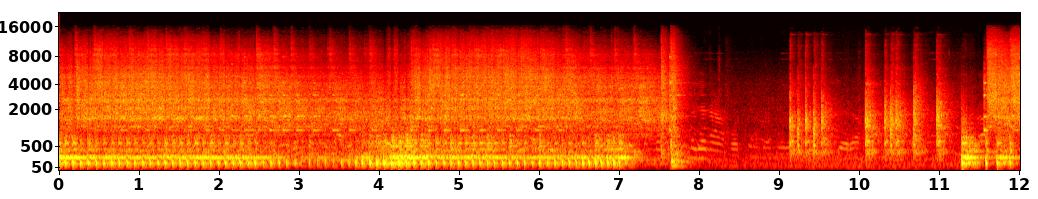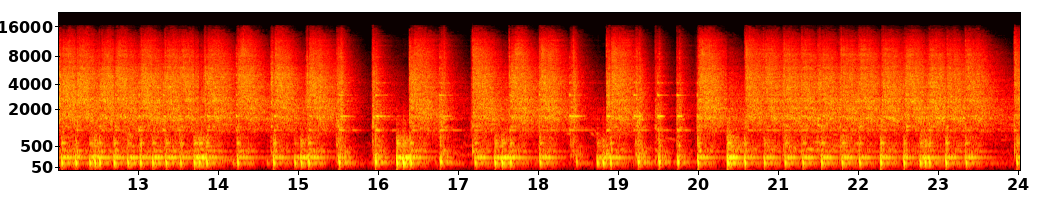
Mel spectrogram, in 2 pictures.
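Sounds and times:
big drum beating: 0:00.0 - 0:08.1, 0:09.2 - 0:24.0
cymbals clashing: 0:00.0 - 0:08.1, 0:11.2 - 0:24.0.

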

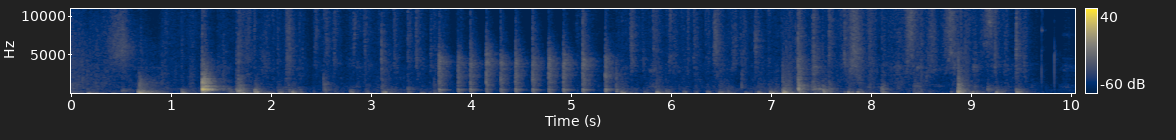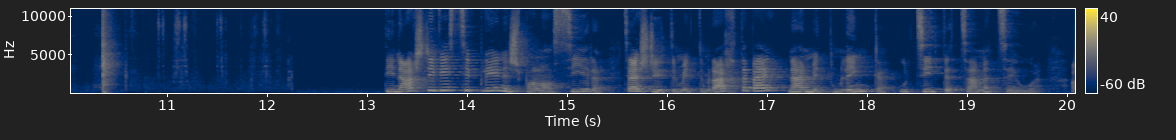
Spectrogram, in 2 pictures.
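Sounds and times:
quick footsteps on tiled floor: 0:00.0 - 0:04.0, 0:05.0 - 0:09.8.

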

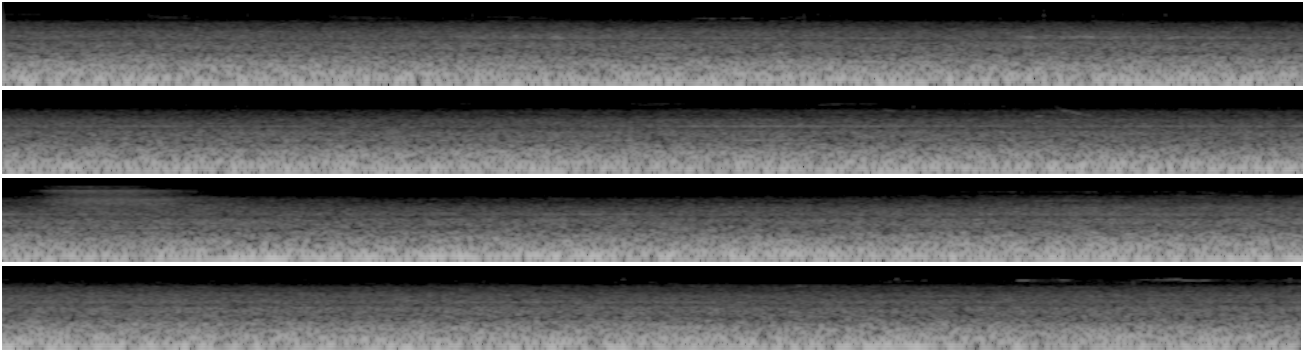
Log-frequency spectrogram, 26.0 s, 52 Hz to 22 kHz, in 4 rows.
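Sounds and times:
traffic rumble on wet streets: 0:00.0 - 0:26.0
tyre hiss: 0:13.2 - 0:14.1.

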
